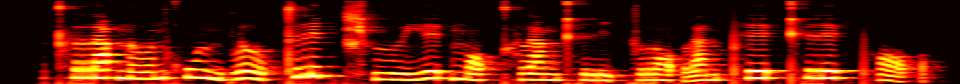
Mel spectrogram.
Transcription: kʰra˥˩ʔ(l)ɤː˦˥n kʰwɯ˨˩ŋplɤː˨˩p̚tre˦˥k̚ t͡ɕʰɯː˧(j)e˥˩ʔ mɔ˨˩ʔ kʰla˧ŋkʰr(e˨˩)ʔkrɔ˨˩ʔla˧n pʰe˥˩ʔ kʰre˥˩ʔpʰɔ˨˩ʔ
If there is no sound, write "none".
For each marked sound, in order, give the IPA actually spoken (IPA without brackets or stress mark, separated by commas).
n, j, i˨˩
